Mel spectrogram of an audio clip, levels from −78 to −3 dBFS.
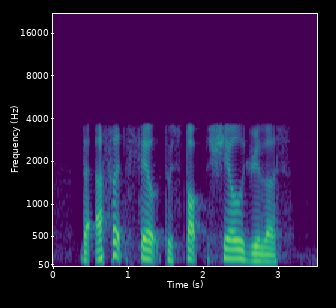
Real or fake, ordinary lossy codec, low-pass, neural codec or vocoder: real; none; 3.6 kHz; none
